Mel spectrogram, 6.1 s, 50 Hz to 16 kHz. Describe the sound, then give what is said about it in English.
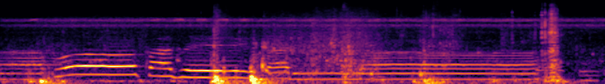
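A boat's motor hums steadily with a droning, whining tone whose pitch shifts up and down, along with some low thumps and splashing as it travels along a forest river in Acre, Brazil, about 10 hours from Mancio Lima. “About 10 hours traveling by boat from Mancio Lima, the last town that can be reached over land”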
